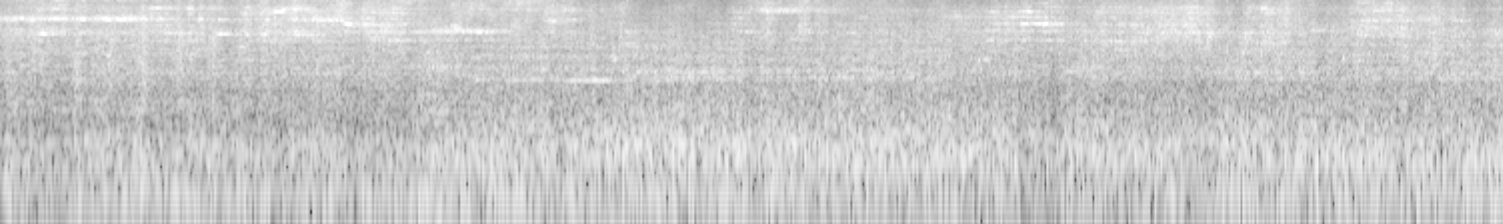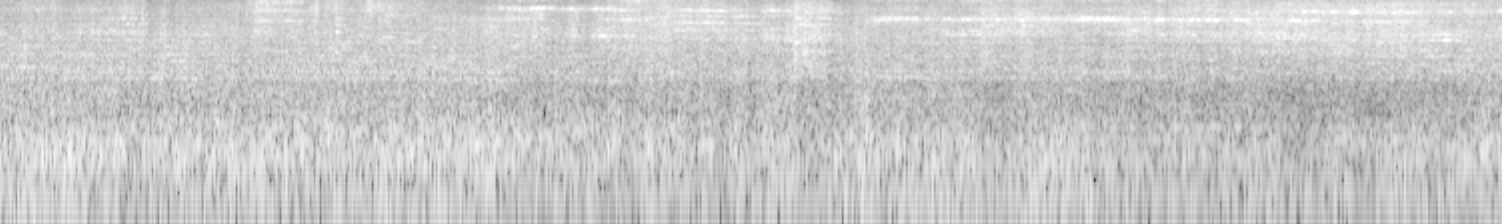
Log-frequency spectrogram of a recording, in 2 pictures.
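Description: A freight train of tank cars and covered hoppers rolls past at close range, a steady rumble and clatter of steel wheels on rail. Thin, high wheel squeals come and go over it.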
